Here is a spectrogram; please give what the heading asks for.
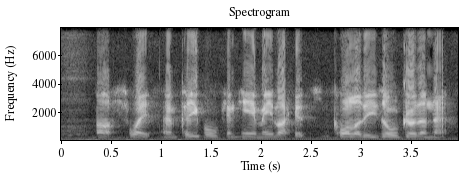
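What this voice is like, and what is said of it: New Zealand accent, smooth voice. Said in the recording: “once you add in the Kiwi accent, it must make it sound, like, pretty decent ... you sound sexier ... You sound like old whiskey”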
